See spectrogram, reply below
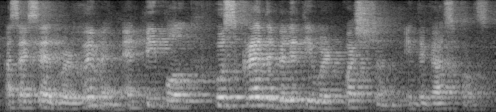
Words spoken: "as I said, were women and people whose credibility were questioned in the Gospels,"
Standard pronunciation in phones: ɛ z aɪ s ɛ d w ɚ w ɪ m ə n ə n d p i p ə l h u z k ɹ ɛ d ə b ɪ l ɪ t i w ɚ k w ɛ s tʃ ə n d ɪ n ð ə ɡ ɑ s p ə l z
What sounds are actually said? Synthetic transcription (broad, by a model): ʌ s aɪ s ɛ d w ɚ w ɪ m ə n ə n d p i p ə l h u s k ɹ ɛ d ə b ɪ l ɪ t i w ɚ k w ɛ s tʃ ə n d ɪ n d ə ɡ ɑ s p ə l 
